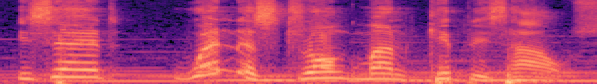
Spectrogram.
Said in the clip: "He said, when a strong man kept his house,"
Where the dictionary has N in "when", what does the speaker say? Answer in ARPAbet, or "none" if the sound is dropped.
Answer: N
